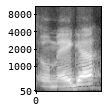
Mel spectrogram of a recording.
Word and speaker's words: omega: And analogously to velocity, angular velocity, which is this, you know, lowercase omega, looks like a curly W, but we pronounce it omega, tells us how fast the object is spinning.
